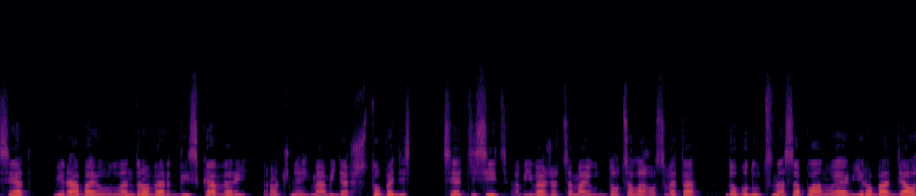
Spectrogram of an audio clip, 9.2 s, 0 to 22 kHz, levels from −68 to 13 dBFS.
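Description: A playback stall runs from 4.08 to 4.45 s: the speech cuts to silence for about 0.35 s, then resumes with "tisíc a vyvážať sa". The likely cause is the player briefly running out of buffered data or its thread being blocked.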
